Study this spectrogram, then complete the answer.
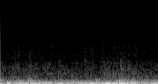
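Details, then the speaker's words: Honda Mobilio on an unpaved, potholed village road after the loose stabilizer link was tightened. A low steady road rumble with some wind is heard, with no suspension clunks or knocks. The suspension is normal and quiet. "Ya sudah nyaman ya Bro Ya sudah enggak ada bunyi belatak-gelatak di kaki-kaki"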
